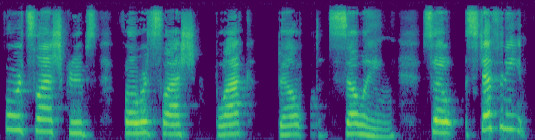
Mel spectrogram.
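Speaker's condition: No condition

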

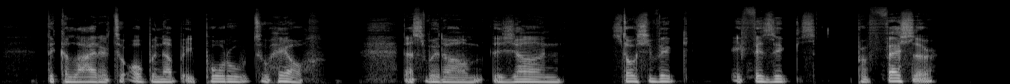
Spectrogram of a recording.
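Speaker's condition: No condition

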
